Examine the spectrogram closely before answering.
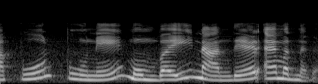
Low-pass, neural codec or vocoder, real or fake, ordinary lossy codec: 7.2 kHz; none; real; none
